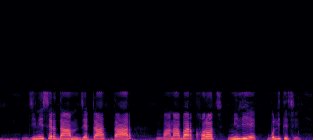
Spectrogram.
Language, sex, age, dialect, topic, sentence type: Bengali, female, 18-24, Western, banking, statement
